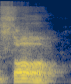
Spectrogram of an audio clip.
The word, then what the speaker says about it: Saul: I said Saul like King Saul.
